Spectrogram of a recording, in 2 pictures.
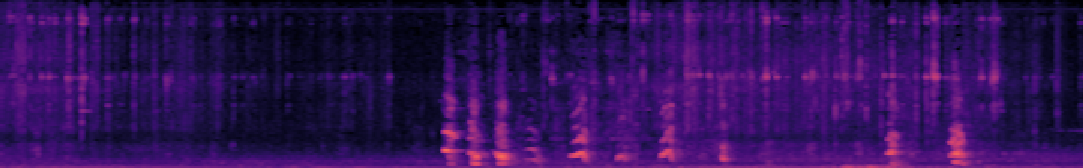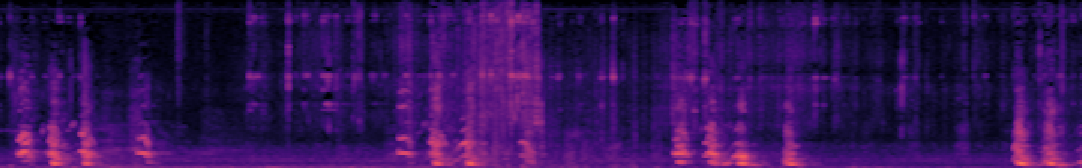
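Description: Two German shorthaired pointers yipping and barking in play: short clusters of high yelps, the first about four seconds in, coming back every second or two.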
